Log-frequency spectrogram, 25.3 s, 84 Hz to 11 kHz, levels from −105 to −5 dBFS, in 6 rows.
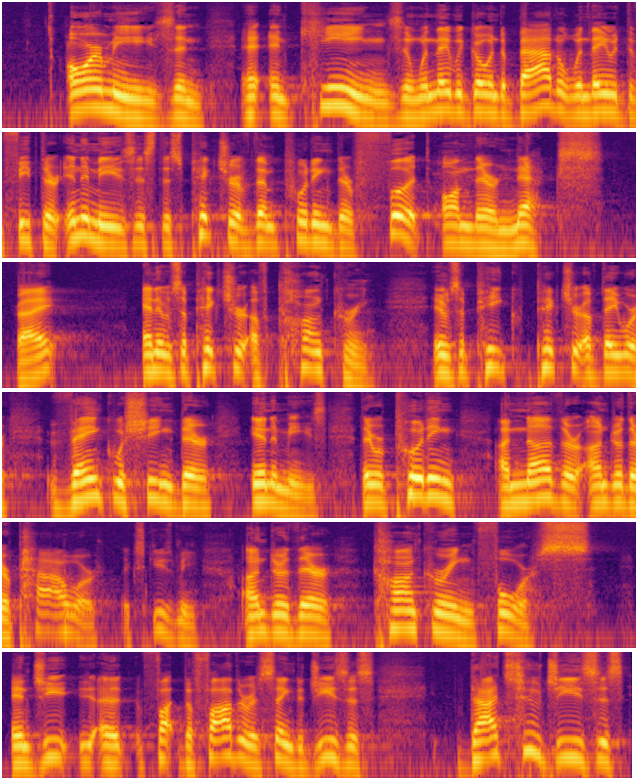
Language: English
